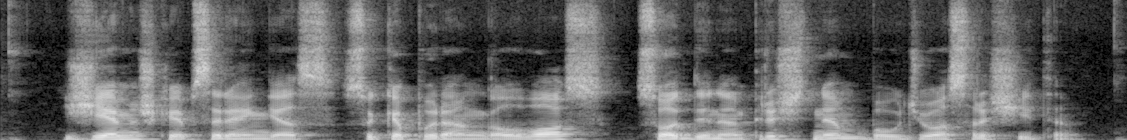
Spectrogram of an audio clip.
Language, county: Lithuanian, Kaunas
